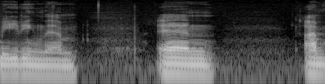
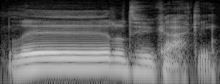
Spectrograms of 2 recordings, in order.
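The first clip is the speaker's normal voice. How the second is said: drawn out, a touch higher; slow emphasis; 6 semitones higher, slower than usual. Shown as a demonstration. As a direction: stretch it out to make the point.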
